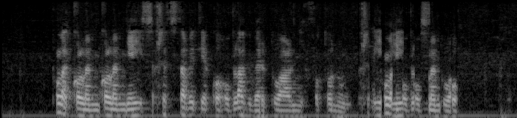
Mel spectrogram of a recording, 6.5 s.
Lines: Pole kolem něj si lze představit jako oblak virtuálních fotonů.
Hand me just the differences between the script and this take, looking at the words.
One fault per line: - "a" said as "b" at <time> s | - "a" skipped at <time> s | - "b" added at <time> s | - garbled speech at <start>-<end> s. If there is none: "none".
- "kolem" added at 1.2 s
- "lze" skipped at 1.9 s
- garbled speech at 4.5-5.7 s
